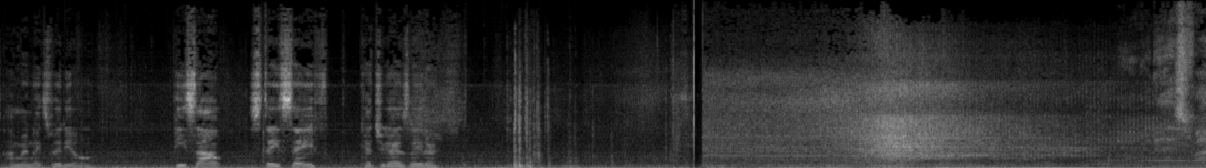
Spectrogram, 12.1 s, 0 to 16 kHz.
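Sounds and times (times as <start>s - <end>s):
tyre and road noise: 4.2s - 12.0s
car engine running: 6.4s - 12.0s.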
